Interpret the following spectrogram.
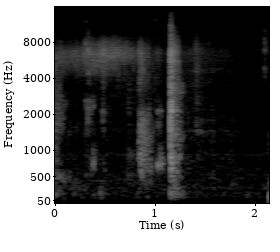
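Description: Computer mouse clicks: two sharp clicks about a second in, after a short hiss.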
